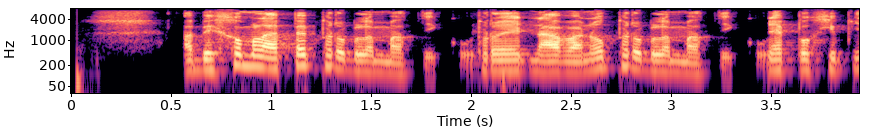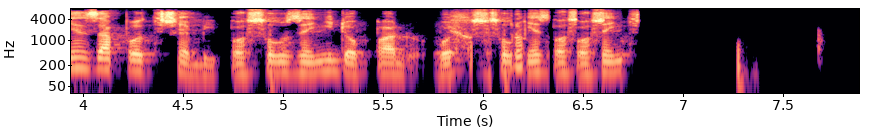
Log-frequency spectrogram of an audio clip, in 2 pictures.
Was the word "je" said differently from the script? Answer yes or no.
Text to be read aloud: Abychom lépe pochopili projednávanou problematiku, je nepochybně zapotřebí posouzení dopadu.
yes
